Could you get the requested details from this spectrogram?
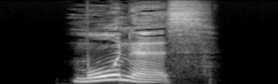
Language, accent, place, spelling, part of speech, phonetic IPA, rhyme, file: German, Germany, Berlin, Mohnes, noun, [ˈmoːnəs], -oːnəs, De-Mohnes.ogg
- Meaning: genitive singular of Mohn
